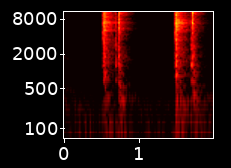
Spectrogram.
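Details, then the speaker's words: 1976 Gottlieb Sure Shot pinball machine powering up with coin door open (interlock switch open): lights come on and the lockout relay gives two sharp double clicks about a second apart in a quiet room; machine otherwise not yet running. "little bit of Lights little bit of clicking of the coor relay or solenoid what the you call it lock out relay"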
